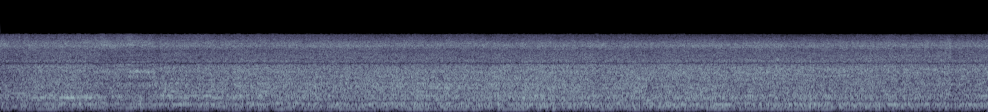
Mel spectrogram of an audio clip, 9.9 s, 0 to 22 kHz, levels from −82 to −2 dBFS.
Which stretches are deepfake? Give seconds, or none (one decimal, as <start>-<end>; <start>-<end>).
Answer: 1.0-1.6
